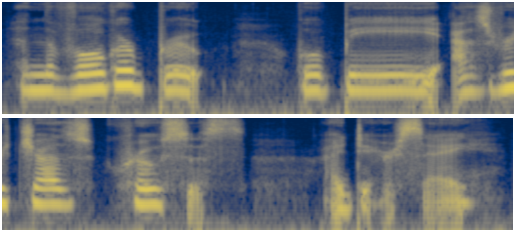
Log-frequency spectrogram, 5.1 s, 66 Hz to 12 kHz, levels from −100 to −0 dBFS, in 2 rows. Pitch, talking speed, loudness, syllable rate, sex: 210 Hz, 150 wpm, -21 LUFS, 4.0 syllables/s, female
